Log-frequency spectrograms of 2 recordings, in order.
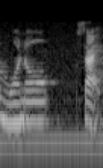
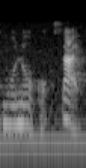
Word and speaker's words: monoxide: avoid the awkward pronunciation, we often drop the O or A, just like just now, monoxide. We don't call it as monooxide.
